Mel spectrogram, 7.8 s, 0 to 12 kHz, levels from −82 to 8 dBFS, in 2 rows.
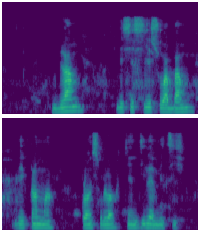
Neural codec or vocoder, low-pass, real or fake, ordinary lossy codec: codec, 16 kHz, 16 kbps, FunCodec, trained on Chinese and English, 50 frames a second; 7.2 kHz; fake; AAC, 64 kbps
